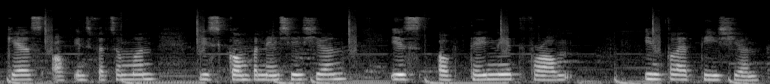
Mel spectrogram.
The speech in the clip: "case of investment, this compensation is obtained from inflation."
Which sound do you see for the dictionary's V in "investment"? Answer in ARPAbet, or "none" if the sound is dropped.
P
